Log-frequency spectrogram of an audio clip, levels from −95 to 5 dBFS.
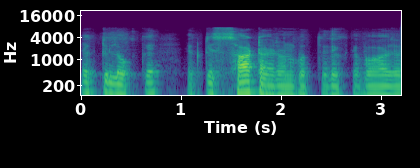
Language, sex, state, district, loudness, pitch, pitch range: Bengali, male, West Bengal, Malda, -23 LUFS, 105 Hz, 95-120 Hz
